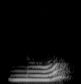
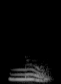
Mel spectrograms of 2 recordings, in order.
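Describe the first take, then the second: First: The vowel is a mid back o sound. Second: The vowel is a high back u sound. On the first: "que se realiza no" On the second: "varia com a realização nu"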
